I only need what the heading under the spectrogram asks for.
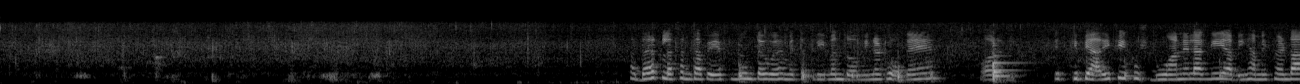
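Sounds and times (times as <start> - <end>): onions sizzling in oil: 0.0 - 13.0
wooden spoon scraping a pot: 0.7 - 4.0.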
